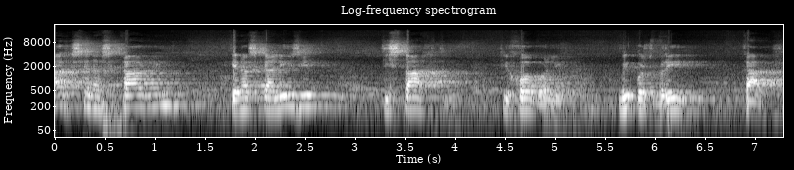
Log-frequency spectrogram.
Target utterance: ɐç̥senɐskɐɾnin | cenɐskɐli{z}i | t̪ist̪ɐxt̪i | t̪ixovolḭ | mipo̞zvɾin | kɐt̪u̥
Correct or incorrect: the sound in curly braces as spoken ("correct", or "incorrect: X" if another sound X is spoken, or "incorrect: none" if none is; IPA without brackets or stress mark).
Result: correct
